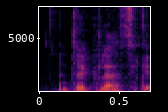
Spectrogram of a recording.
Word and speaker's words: Der Klassiker: Der Klassiker was about, did I say that right? – Der Klassiker, yeah.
